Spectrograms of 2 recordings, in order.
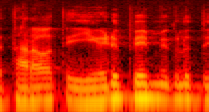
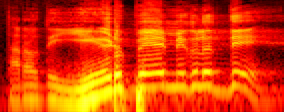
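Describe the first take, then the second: First: Said in the usual way. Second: ఏడుపే pushed higher and louder; forceful stress on ఏడుపే; emphatic warning. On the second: Real, not acted. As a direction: raise the voice hard on ఏడుపే.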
